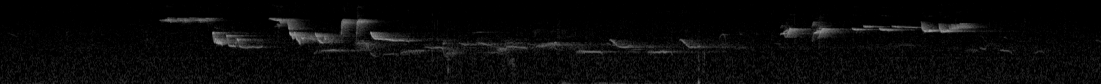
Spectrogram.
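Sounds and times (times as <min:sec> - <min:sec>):
European robin singing: 0:01.6 - 0:10.2.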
